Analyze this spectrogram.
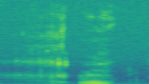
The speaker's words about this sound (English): Have another sip of coffee.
